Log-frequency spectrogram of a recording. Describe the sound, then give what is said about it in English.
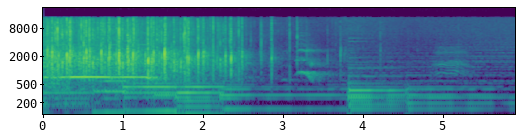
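An audience gives a clap of praise to Jesus, a dense, steady burst over sustained organ-like keyboard chords; the applause fades after a couple of seconds, leaving the held chords ringing on. “As we prepare to receive what God is about to do tonight, let's give Jesus another clap of praise to his name.”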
